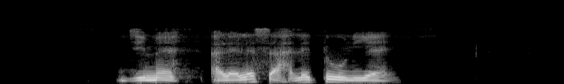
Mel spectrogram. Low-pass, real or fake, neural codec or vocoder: 5.4 kHz; real; none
